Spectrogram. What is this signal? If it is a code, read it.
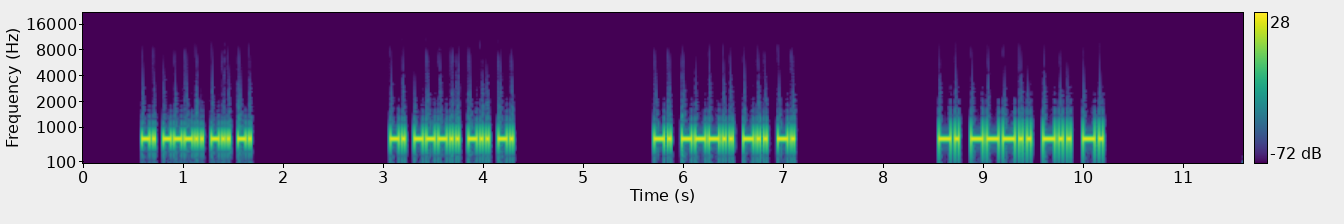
Morse code, heard as a keyed tone, about 36 wpm, 700 Hz. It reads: N8DN N8DN N8DN N8DN
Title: Speed Racing - USA 1x2 Call Signs 30wpm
